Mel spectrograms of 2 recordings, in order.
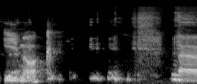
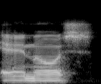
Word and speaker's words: Enoch: Well, it begins with the letter E, so it is obviously Enoch. Some people say Enoch, others say Enosh.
